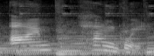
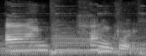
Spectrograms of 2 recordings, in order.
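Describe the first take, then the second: The two takes are said the same way.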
